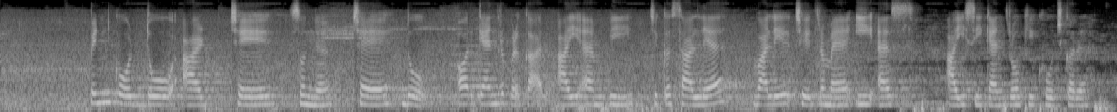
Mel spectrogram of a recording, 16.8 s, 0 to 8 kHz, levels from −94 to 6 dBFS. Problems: constant background noise, echo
